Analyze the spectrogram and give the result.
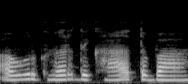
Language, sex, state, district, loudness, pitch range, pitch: Bhojpuri, female, Uttar Pradesh, Gorakhpur, -19 LUFS, 200-220 Hz, 210 Hz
